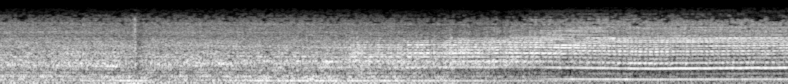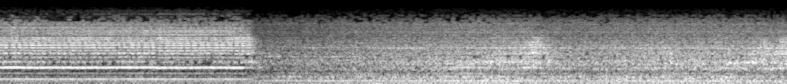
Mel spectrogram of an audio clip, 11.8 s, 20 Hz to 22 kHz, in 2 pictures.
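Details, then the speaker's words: 2010 Chevrolet Impala, 3800 V6, engine running after power steering pump replacement: rising, wavering pump whine and hiss as the wheel is turned while bleeding; air in system, keep bleeding until quiet and fluid foam-free. "just keep bleeding it until it finally quietens down and you don't see a bunch of foam in your power steering [Applause] pump"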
